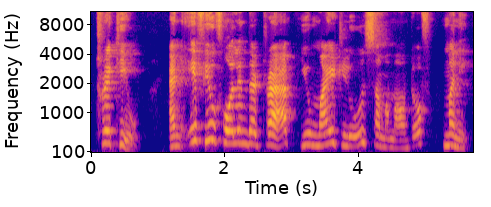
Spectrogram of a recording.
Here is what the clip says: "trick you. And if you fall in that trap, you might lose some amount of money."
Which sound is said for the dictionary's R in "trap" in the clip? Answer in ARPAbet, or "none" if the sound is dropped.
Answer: R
